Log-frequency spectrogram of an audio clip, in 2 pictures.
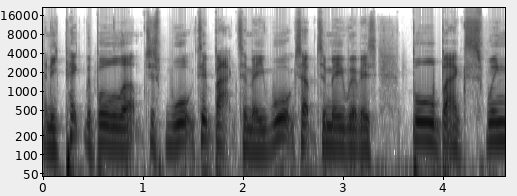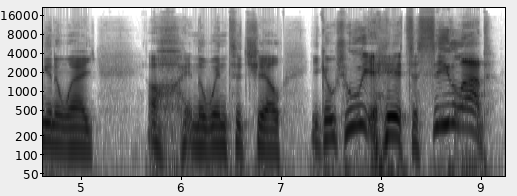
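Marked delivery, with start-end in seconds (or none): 7.6-9.0 very high, loud, poor put-on Scottish accent. Retelling a man's question to him, in a bad scottish accent. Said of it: "My Scottish accent still crap to this day".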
